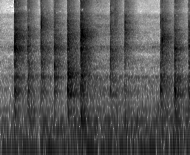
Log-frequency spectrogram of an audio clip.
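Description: Hands slapping and patting wet skin on the face, a quick series of light smacks, as aftershave is patted onto the cheeks.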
